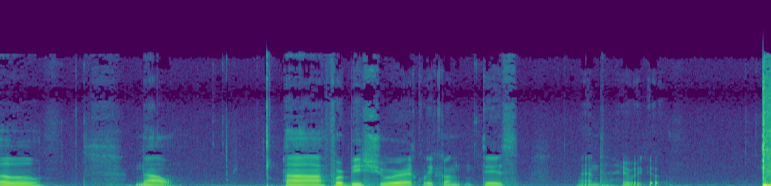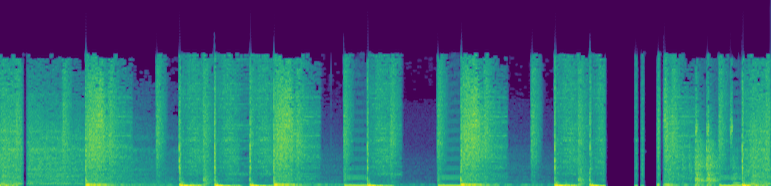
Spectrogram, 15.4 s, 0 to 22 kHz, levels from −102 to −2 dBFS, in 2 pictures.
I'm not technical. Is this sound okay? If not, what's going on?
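No, there are two spots where it drops out. That's a digital broadcast dropout: the receiver lost good signal and went quiet until it recovered. There's a brief cut near 7.93 s, then several short gaps between 13.76 and 14.37 s. That audio is gone.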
